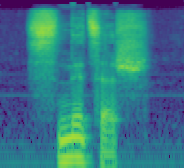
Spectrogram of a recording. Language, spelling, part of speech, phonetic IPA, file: Polish, snycerz, noun, [ˈsnɨt͡sɛʃ], Pl-snycerz.ogg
